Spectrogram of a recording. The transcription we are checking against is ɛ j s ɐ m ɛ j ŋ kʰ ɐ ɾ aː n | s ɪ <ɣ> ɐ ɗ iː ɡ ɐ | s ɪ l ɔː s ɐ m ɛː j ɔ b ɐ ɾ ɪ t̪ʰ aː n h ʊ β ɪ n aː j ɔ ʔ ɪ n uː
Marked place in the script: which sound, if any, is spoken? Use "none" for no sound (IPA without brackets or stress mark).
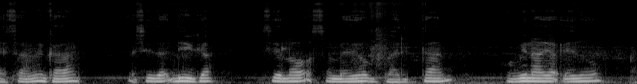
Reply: ð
